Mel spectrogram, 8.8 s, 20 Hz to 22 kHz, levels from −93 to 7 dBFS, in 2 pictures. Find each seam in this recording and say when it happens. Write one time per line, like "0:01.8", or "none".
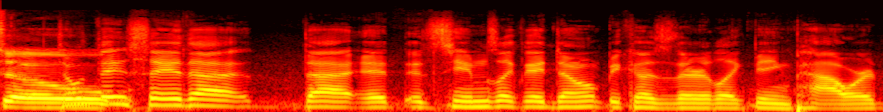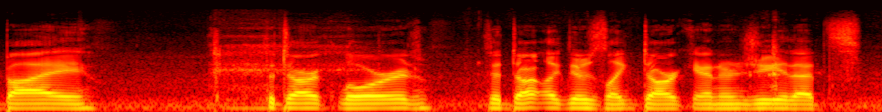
0:06.8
